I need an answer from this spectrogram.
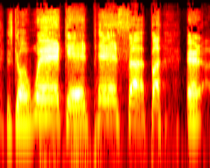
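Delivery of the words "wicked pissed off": slow, drawn-out, high fake Boston accent. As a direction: ham up a Boston accent, very slowly. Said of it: "doing all these fake Boston accents".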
